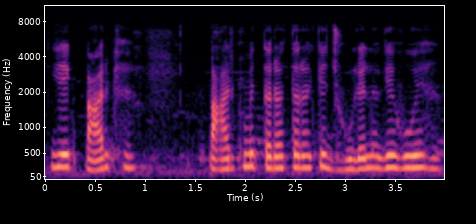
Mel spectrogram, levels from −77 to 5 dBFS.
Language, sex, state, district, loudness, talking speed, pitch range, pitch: Hindi, female, Bihar, Patna, -16 LUFS, 180 wpm, 200-230 Hz, 225 Hz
